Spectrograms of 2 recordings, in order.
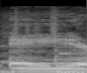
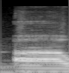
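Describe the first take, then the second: First: The word is said with an English 'ay' vowel. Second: The word is said with a weak 'uh' vowel. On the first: "I've seen English speakers that will say a" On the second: "or uh when they see that"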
